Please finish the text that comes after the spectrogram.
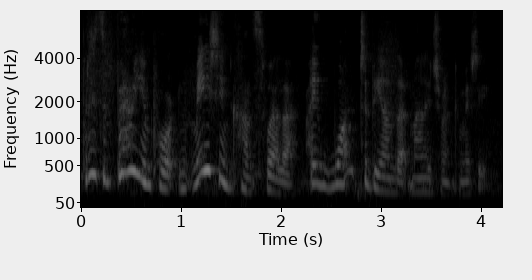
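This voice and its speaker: Woman narrator as self-important husband, exasperated, insistent, clipped, audiobook dialogue, swooping pitch, faint noise. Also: huge pitch swings, fast talker.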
